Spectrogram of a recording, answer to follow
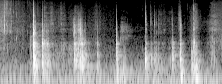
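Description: Handling noise on a kayak: a plastic fish-measuring board and landing net knocking against the plastic hull, about six sharp knocks with the loudest less than a second in, and water splashing off the board as a redfish is landed.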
